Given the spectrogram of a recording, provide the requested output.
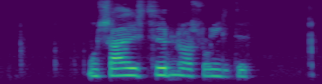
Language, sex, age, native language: Icelandic, male, 9, Icelandic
